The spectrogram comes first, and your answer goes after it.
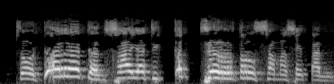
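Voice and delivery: loud, slow sermon exhortation; booming pulpit voice, slow; 1 full-force preaching. Real, not acted. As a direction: drive the point home to the congregation.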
